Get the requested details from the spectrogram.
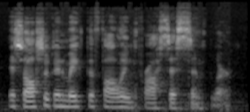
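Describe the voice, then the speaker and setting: This woman has a normal speaking voice. Her pitch is fairly low. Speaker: hair braider; hair braiding demonstrator. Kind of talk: tutorial. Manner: casual, with fillers. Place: home room. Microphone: phone near.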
